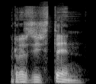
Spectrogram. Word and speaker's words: resistent: Z z s cosa cosa mesura medida resistent aquí fijaos en que la primera s es sonora y la segunda es sorda. Resistent.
